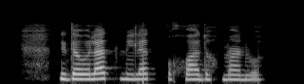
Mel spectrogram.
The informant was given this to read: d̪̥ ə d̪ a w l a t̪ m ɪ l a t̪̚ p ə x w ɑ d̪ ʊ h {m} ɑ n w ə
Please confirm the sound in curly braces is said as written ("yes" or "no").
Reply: yes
